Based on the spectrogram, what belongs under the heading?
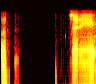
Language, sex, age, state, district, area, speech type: Tamil, male, 45-60, Tamil Nadu, Pudukkottai, rural, conversation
